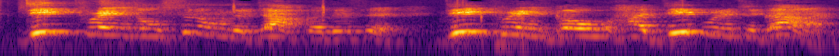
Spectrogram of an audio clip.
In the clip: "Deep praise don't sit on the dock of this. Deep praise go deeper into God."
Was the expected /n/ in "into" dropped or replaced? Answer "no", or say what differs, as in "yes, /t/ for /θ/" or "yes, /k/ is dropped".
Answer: yes, /n/ is dropped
